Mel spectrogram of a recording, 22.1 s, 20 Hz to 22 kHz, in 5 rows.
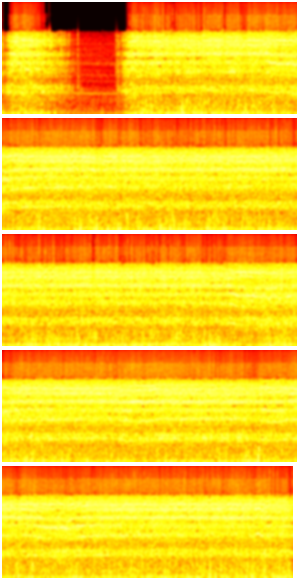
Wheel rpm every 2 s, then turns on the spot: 60, 160, 230, 240, 230, 230, 220, 230, 230, 230, 230.
none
